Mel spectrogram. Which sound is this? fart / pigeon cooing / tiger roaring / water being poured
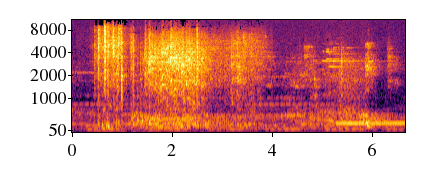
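pigeon cooing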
